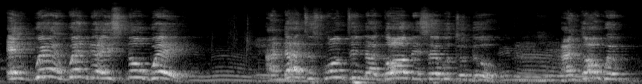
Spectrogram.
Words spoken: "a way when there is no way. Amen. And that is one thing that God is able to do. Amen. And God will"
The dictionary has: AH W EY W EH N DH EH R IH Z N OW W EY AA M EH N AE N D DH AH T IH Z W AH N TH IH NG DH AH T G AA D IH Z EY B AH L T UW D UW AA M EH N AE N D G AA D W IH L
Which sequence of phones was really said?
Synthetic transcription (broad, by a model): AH W EY W EH N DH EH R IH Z N OW W EY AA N N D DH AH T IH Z W AH N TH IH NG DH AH T G AA D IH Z EY B AH L T UW D UW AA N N G AA D W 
